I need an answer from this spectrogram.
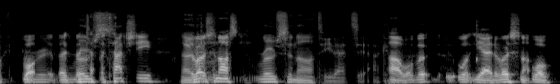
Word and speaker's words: Rocinante: Yeah, the Ricade, isn't it? The Ricade? I can't remember. I can never pronounce it. The Tachi? No, the Rocinante. Rocinante, that's it.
